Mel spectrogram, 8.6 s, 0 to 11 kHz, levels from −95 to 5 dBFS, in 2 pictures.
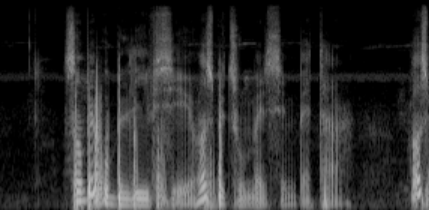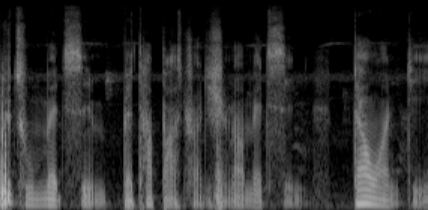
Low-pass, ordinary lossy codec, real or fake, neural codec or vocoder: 9.9 kHz; none; real; none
